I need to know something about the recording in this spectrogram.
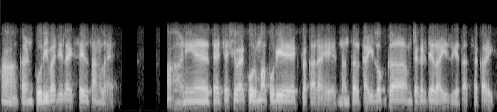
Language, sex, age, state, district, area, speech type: Marathi, male, 60+, Maharashtra, Kolhapur, urban, conversation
